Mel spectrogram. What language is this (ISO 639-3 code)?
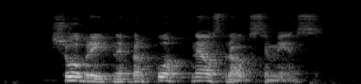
lav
